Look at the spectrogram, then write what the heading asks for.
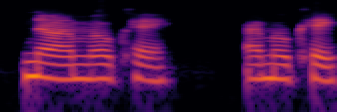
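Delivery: ordinary delivery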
